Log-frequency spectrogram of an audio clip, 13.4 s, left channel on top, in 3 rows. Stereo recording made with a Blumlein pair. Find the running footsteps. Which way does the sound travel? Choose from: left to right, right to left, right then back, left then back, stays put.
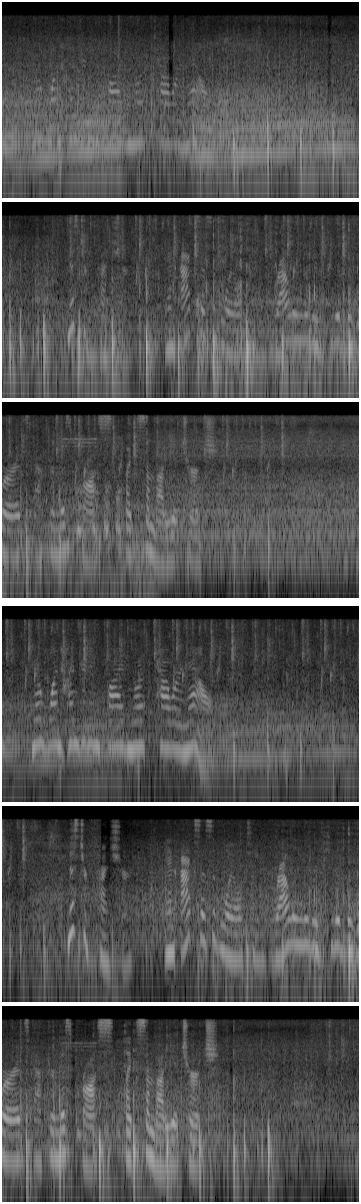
left to right.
